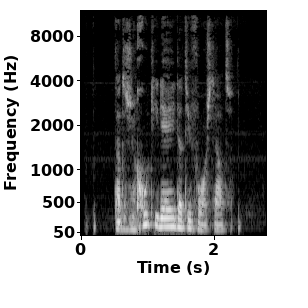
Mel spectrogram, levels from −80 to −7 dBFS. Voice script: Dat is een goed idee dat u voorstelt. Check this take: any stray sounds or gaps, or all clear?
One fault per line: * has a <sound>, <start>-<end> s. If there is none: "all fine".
all fine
